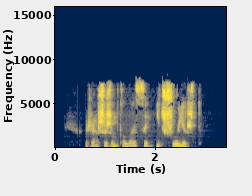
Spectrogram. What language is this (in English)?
Mari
